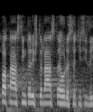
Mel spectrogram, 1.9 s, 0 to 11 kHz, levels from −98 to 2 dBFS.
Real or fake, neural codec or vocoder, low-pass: real; none; 7.2 kHz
